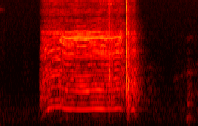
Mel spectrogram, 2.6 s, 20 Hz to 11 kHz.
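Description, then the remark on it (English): A smart lock's small motor whirs with a steady, buzzy hum for about a second, rising briefly in pitch at the start, then ends in a sharp click, followed by a faint tick, as it unlocks the back door of a roughly 100-year-old home in Dormont after a Google voice command. “Open, unlock, back door.”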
